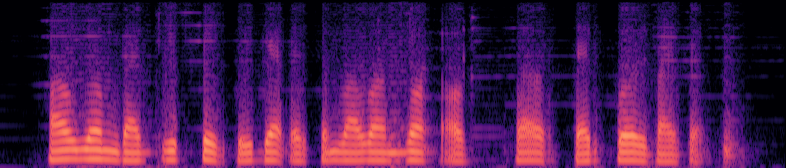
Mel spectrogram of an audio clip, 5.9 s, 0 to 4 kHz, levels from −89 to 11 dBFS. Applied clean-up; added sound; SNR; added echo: neural separator model SepFormer WHAMR!.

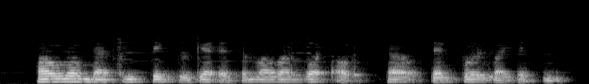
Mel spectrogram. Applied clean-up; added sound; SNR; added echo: neural mask model DeepFilterNet 3.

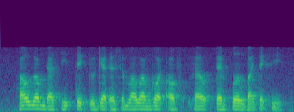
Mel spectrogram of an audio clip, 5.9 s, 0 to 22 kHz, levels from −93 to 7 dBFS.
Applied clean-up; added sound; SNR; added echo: none; none; none; none.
